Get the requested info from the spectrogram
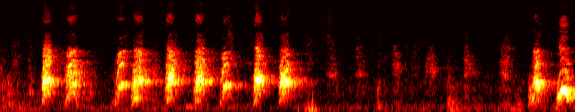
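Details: Yorkshire Terrier puppy running and playing with friends in a yard gives quick high-pitched yips and small barks, about two to three per second in uneven runs with brief pauses.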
